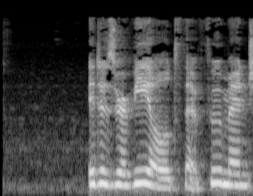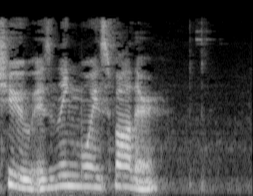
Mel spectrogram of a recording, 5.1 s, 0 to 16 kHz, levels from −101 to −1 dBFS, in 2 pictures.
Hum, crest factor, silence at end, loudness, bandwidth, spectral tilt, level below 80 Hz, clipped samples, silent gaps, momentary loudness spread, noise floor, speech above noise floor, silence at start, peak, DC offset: none; 18 dB; 0.95 s; -19 LUFS; 11.5 kHz; -4.5 dB/octave; -60 dBFS; under 0.1%; none; 9 LU; -57 dBFS; 39 dB; 0.9 s; -2 dBFS; under 0.1%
